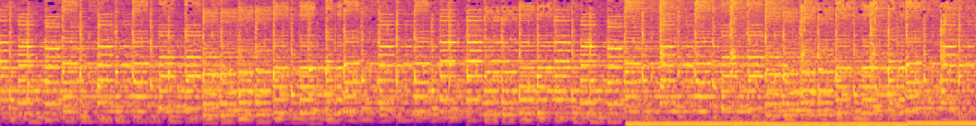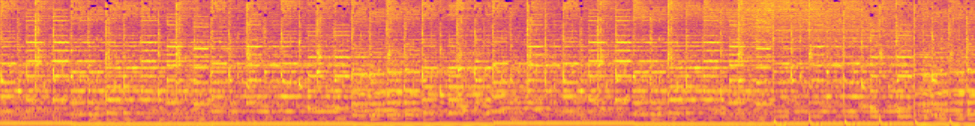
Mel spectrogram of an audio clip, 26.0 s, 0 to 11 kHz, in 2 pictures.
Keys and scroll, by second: 8.7 ctrl+-, 15.5 ctrl+shift+a, 16.5 ctrl+shift+a, 22.2 ctrl+alt+shift+e, 24.4 ctrl+shift+a.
